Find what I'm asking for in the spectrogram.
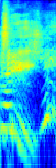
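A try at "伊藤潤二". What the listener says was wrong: Gunji. Not saying Gunji. G and J.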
